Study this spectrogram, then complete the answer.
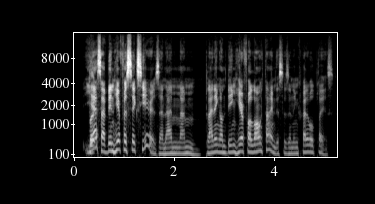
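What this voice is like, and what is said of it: French-Canadian accent with Australian tinge. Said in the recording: “listen to this accent, folks. It's a French-Canadian Aussie accent. ... With a bit of New Jersey in it”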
